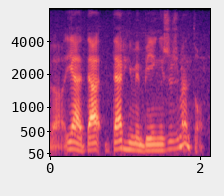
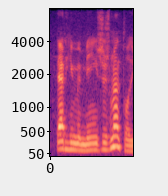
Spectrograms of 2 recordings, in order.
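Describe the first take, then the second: First: It is said warmly, with a smile. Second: It is said flatly, with total stillness.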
